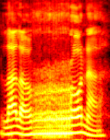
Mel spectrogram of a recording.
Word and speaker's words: La Llorona: Llorona. – Yeah. That one or the chupacabra. – It's outside. Pronounced La Llorona.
